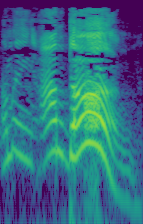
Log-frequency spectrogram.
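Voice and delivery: slow, loud, high declaration of being finished; God bellows he has had enough; fed-up God shouting. Retold or imitated. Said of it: "God's gonna say".

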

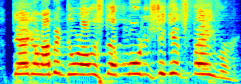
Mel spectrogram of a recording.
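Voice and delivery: high, loud, whiny outburst; mock jealous gripe. Speaker griping to the Lord about a rival's favor, jealous. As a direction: complain to God about unfairness.

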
